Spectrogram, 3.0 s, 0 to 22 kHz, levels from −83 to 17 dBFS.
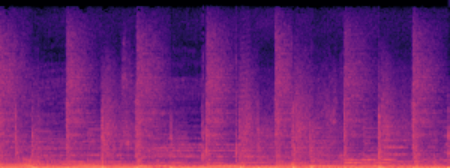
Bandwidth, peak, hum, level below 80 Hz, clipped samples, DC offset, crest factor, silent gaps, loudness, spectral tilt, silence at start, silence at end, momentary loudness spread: over 20 kHz; 0 dBFS; none; -18 dBFS; under 0.1%; under 0.1%; 12 dB; none; -14 LUFS; -5.5 dB/octave; 0 s; 0 s; 1 LU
